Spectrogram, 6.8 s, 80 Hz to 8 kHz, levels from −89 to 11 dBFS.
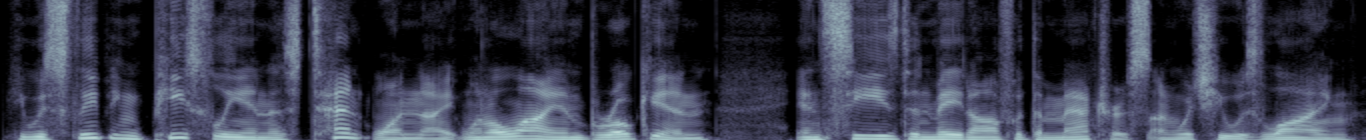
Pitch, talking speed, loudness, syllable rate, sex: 130 Hz, 235 wpm, -18 LUFS, 5.7 syllables/s, male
